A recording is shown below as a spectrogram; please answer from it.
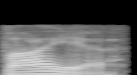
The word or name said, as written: via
